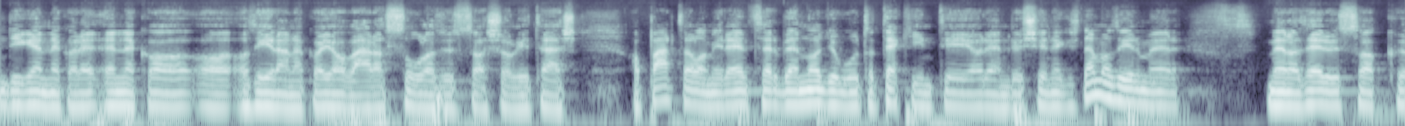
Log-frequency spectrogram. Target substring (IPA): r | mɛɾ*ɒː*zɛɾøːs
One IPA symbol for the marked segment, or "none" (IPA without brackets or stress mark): ɒ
